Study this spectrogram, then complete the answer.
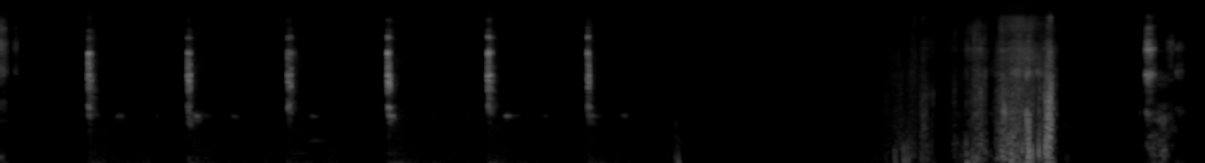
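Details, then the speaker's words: Charity-shop battery alarm clock, wireless microphone placed on it: crisp, even ticks about once a second against a quiet room; movement running normally. "Right, just played that back, and yes, we can hear it ticking."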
